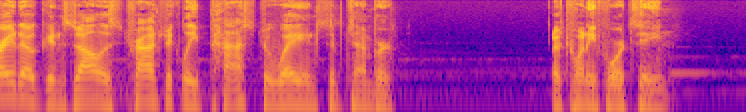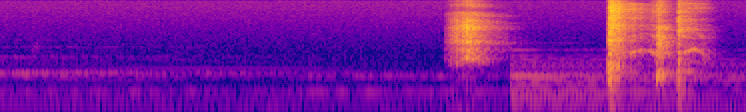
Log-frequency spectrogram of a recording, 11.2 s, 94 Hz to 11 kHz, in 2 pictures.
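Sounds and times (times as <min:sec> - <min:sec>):
speech: 0:00.0 - 0:03.0, 0:04.1 - 0:05.1
sharp breath in: 0:09.0 - 0:09.4
harsh coughs: 0:10.2 - 0:11.0.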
